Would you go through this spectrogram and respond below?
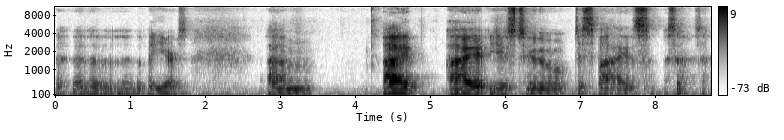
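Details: Adult man, a speech-language pathologist, who stutters; stuttering.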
